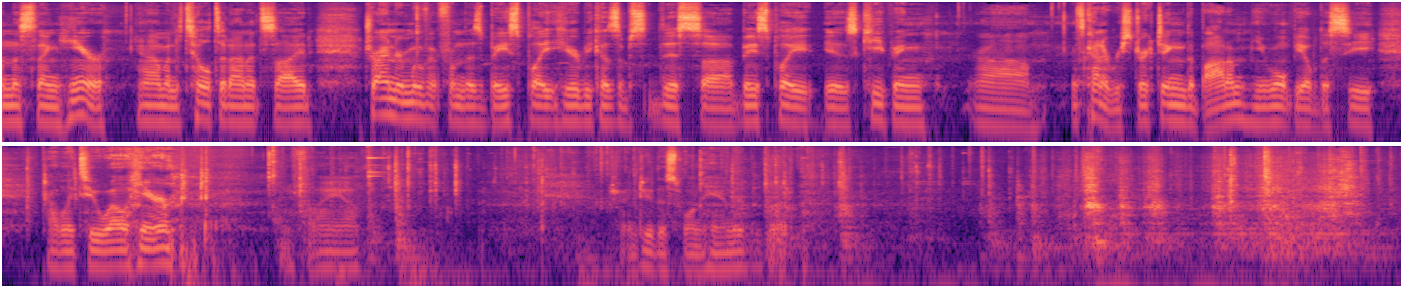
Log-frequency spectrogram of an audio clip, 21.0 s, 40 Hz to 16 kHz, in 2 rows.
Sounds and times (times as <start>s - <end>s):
Speech: 0.0s - 12.0s, 12.6s - 13.4s, 15.0s - 16.7s.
